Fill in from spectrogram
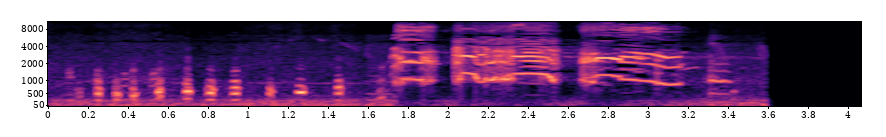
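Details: Rooster crowing in a compilation of crows from various countries: a run of rapid clucks first, then a loud, strained, broken crow in three rising and falling segments before ending abruptly.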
